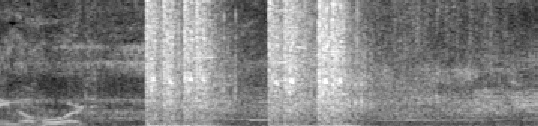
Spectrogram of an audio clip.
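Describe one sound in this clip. Gunshots ring out loudly, twice in quick succession.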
